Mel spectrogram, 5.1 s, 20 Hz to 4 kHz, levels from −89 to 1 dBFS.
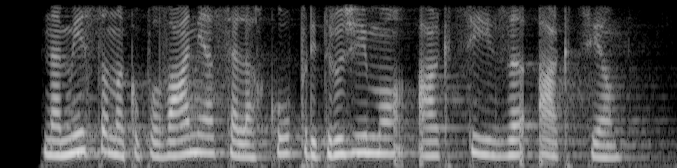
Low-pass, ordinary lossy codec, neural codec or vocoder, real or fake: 3.6 kHz; none; none; real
